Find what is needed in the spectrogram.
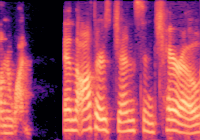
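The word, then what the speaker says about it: Sincero: one and the authors Jensen chair oh and I found out just this past week and that's how you pronounce it cuz I just finished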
